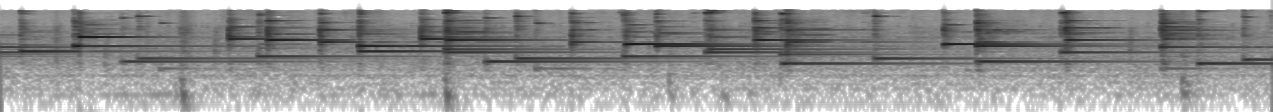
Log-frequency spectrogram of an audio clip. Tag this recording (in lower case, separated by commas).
chime, glockenspiel, xylophone, mallet percussion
